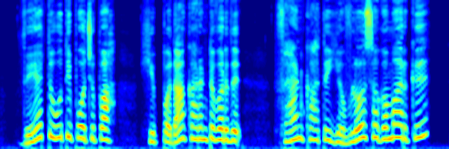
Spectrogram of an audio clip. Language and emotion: Tamil, happy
